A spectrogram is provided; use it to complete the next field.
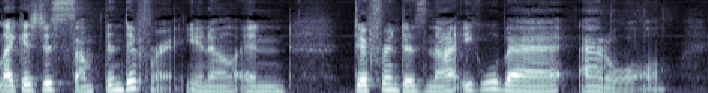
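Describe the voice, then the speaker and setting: A woman with a New York accent, fairly low in pitch, at a moderate pace. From New York (Harlem). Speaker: podcast host and stylist. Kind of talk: casual chat.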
